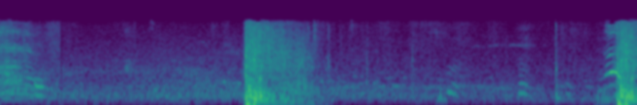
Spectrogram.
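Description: A young boy talks nearby, outdoors.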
